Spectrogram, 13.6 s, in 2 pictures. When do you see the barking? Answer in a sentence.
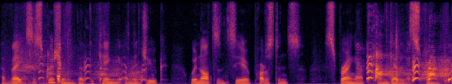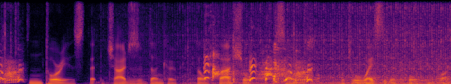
The barking can be heard from 0.6 to 2.3 s, from 5.5 to 7.2 s and from 9.8 to 11.6 s.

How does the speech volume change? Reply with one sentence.
The volume of the talking stays about the same.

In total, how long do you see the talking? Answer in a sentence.
The talking can be heard for 13 seconds in total.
